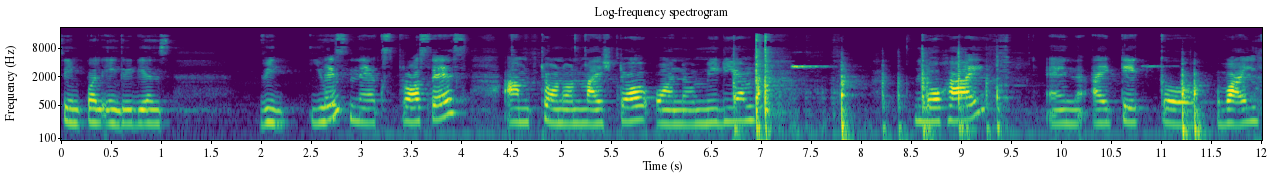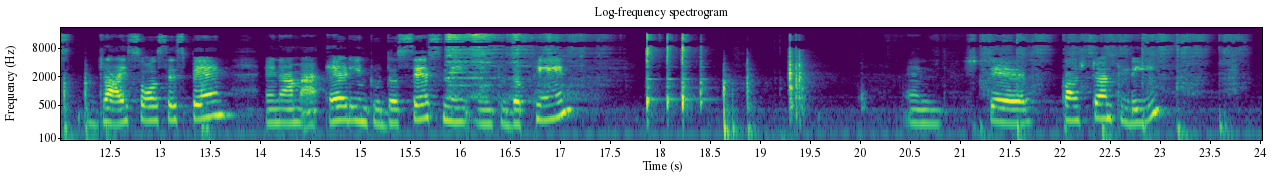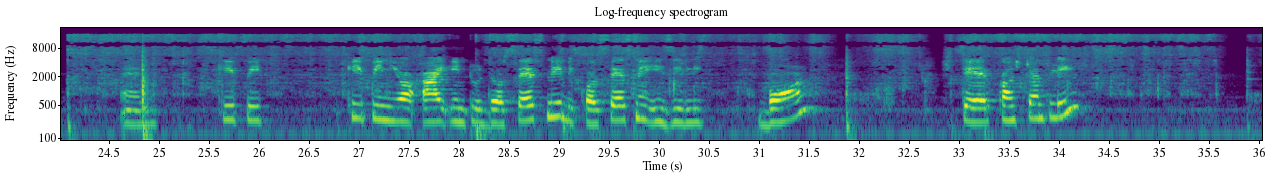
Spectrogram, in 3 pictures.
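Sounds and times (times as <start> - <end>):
seeds stirred in a saucepan: 15.8 - 17.6, 21.0 - 36.0
taps and clinks on metal saucepan: 17.8 - 18.8.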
